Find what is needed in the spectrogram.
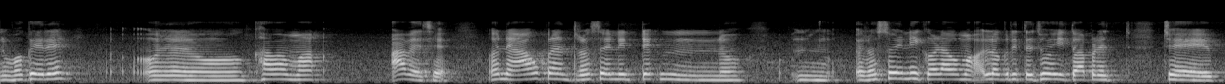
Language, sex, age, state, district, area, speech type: Gujarati, female, 18-30, Gujarat, Rajkot, urban, spontaneous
